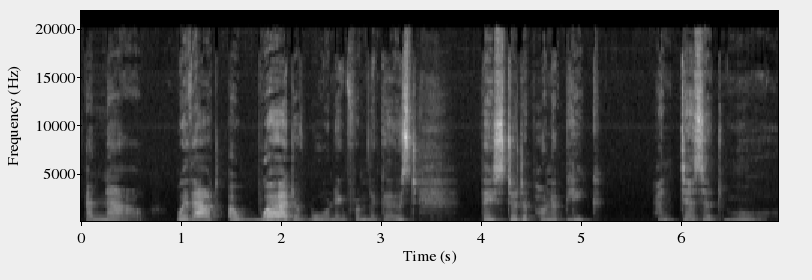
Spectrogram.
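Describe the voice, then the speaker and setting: A woman reading literary fiction aloud as a storyteller, with an expressive, theatrical delivery that moves between hushed and emphatic. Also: lowish voice. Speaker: storybook reader. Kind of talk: dramatic literary narration, scripted. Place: sitting room at home.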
